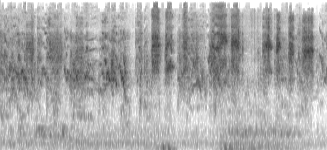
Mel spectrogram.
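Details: Budgerigars in a colony, including a breeding pair, giving continuous raspy chatter that breaks into quick separate chirps and squeaky notes toward the end.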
